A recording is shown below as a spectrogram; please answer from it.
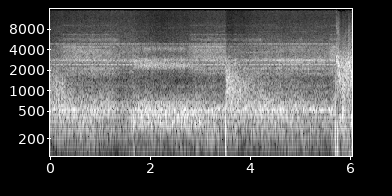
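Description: Steady rushing hiss of an open aircraft radio channel with in-flight engine and air noise behind it. A click about halfway through changes the hiss, and another click comes near the end as the next transmission is keyed.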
